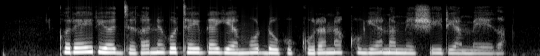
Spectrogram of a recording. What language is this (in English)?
Kikuyu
